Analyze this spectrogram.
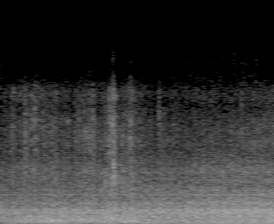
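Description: Tyres crunch over loose dirt as a jeep pulls away.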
